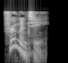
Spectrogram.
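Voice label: "frumenty", British English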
